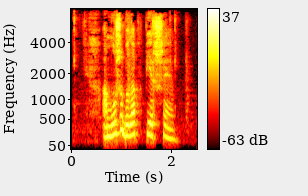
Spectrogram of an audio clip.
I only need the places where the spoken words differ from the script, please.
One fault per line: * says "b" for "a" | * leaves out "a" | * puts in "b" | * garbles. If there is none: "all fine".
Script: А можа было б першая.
* says "была" for "было"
